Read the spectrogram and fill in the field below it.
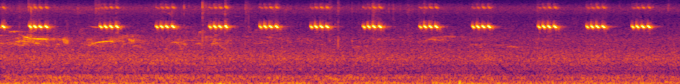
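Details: Cricket chirps after rain, bright high pulsed bursts of three or four quick notes, repeated slowly about once a second in an even rhythm, quiet background.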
